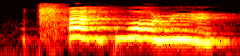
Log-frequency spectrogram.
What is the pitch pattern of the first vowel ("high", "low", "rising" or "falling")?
falling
